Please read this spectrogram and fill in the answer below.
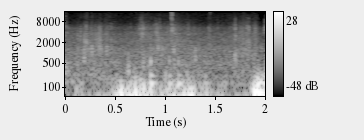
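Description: Footsteps on grass with a low rumble of wind on the microphone, loudest from about half a second in until speech resumes.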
